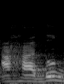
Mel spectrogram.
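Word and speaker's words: أحد: কুলহু আল্লাহু আহাদ দালে আহাদুন দুই পেশ আছে দালে জজম হবে আহাদ আল্লাহুস সামাদু হবে আল্লাহুস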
